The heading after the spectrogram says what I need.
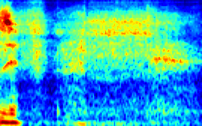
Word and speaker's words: Zipf: The P is silent, it's just Zipf.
